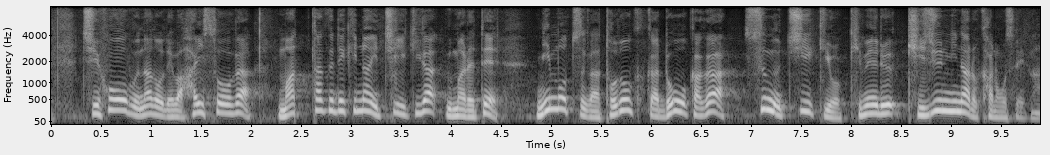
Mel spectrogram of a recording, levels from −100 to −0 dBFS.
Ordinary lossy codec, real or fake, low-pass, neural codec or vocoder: none; fake; none; codec, 16 kHz, 4 kbps, X-Codec, HuBERT features, trained on LibriSpeech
